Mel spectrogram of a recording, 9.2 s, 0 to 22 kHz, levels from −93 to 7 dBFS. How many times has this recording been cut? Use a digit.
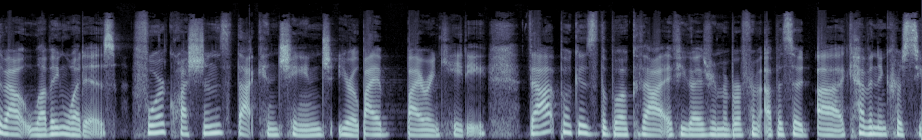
2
